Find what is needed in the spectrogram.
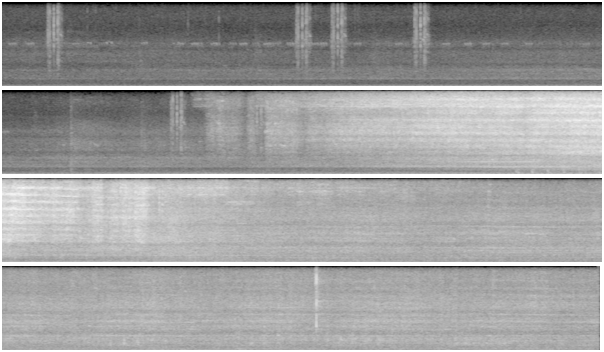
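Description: Amtrak California Zephyr passenger train approaching and passing close by: its diesel locomotives' rumble grows steadily louder to a peak about halfway through as the engines go past, followed by the steady rolling of the passenger cars over the rails.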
